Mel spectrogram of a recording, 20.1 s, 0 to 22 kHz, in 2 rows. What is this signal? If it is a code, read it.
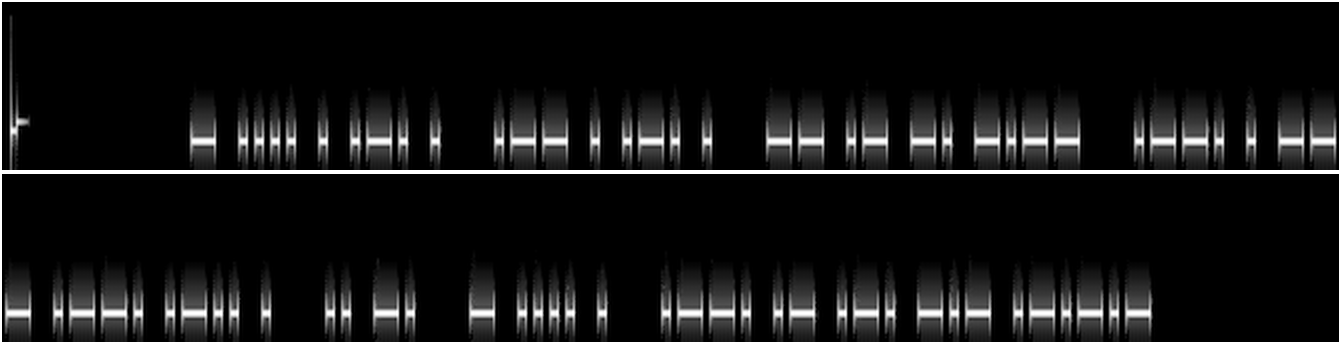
Morse code, heard as a keyed tone, about 20 wpm, 700 Hz. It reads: THERE WERE MANY PEOPLE IN THE PARK.
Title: Sentences with 3-Word Phrases - 20wpm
